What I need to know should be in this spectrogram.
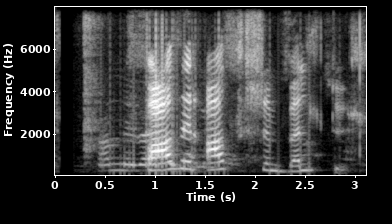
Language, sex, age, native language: Icelandic, male, 10, Icelandic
